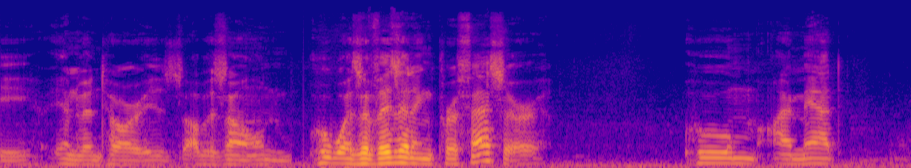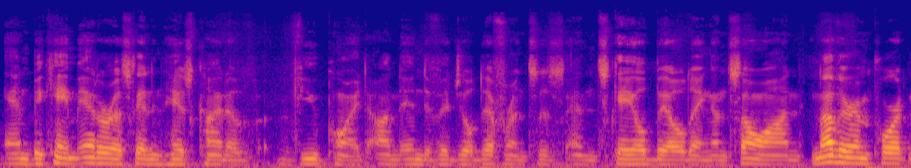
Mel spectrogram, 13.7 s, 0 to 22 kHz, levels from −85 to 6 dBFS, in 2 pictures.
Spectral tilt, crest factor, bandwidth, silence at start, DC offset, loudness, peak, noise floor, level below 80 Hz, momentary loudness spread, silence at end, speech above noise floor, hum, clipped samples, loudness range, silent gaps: -6.5 dB/octave; 22 dB; 16 kHz; 0 s; under 0.1%; -21 LUFS; 0 dBFS; -41 dBFS; -44 dBFS; 15 LU; 0 s; 20 dB; none; under 0.1%; 6 LU; none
